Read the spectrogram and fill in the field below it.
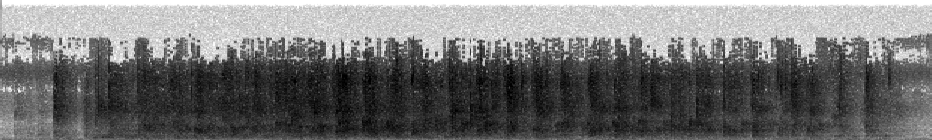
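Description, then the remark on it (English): A crowd at Cedar View, where the pastor marks eight years, claps steadily for several seconds, a dense, even patter of many hands that swells slightly in the middle and holds until the end, with no voices over it. “I don't want you to clap, but that actually helps me be a little less emotional.”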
